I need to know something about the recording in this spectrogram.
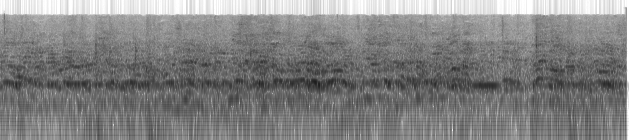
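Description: A crowd of men shouts and yells close by.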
